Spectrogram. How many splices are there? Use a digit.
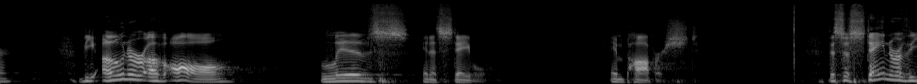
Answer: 1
